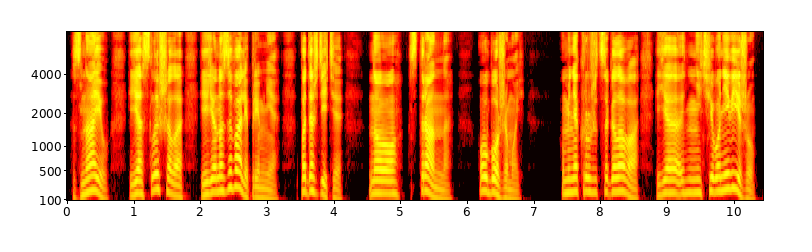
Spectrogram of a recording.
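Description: Man reading as a frail young woman in a storybook, high and trembling, pleading in a smooth, clear voice. The voice is dry and close. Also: big pitch swings, unhurried, fairly bright tone, dry recording, full character voice. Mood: faint. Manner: pleading, emotional.

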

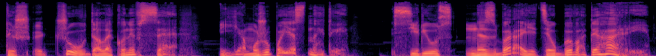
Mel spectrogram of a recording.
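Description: A man reading aloud, voicing a calm, weary male teacher who speaks quietly and steadily. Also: mid-range voice, moderate pace, no room sound, studio quality, faint music behind. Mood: pleading.

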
